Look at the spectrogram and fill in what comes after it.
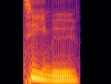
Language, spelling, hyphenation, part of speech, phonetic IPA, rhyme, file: Hungarian, című, cí‧mű, adjective, [ˈt͡siːmyː], -myː, Hu-című.ogg
- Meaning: titled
